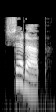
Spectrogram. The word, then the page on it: shut up: British English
